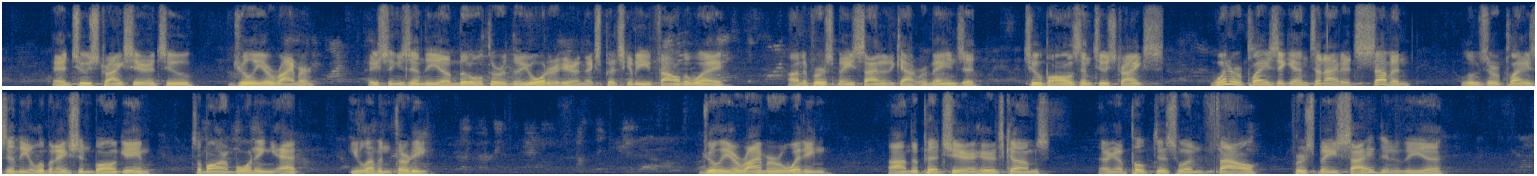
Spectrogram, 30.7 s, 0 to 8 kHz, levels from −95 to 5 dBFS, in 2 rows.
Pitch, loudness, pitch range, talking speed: 130 Hz, -21 LUFS, 120-145 Hz, 160 wpm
